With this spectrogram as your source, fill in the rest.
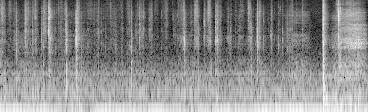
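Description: A quick shuffle of a deck of game cards at a tabletop, a run of soft close riffling clicks and flutters, with a couple of sharper snaps near the end and no talking.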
